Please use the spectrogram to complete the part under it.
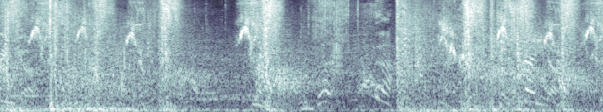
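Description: Confringo fire spell blasts during a dueling tournament in the Hogwarts Legacy video game, with dense rapid booms and crackling bursts layered over swooshing magical effects and music, continuous and loud throughout.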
